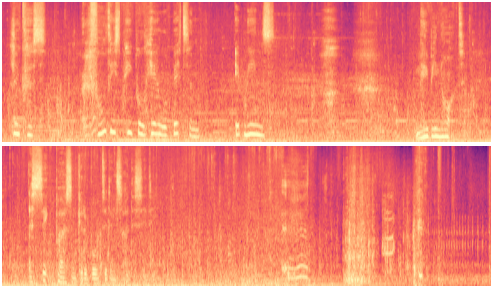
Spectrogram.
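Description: A heavy wooden cart rumbles and scrapes as it is pushed across a floor.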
